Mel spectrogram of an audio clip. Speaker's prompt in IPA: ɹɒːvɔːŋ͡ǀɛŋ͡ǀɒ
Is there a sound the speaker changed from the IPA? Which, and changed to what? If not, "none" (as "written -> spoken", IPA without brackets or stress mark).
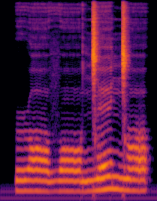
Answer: none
